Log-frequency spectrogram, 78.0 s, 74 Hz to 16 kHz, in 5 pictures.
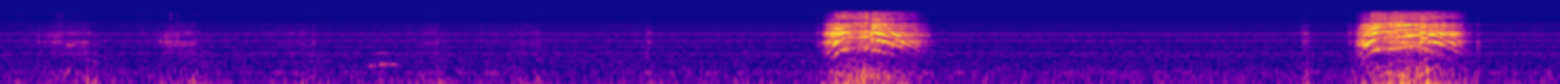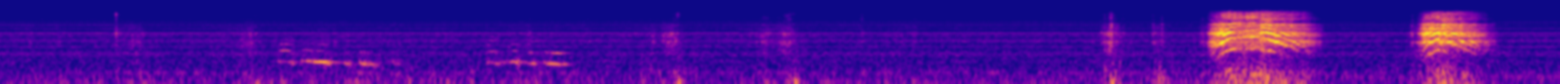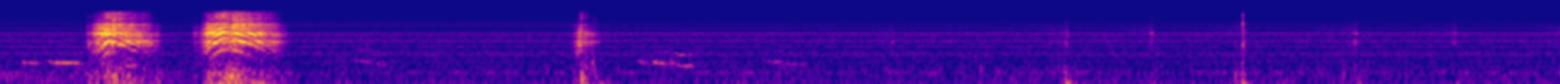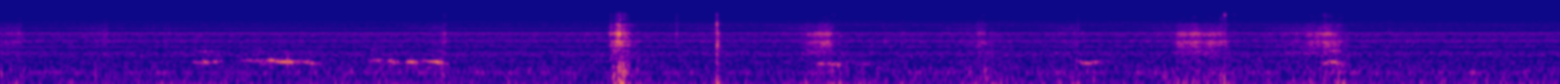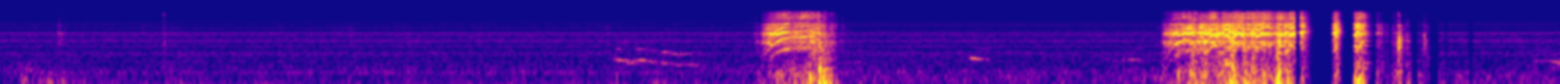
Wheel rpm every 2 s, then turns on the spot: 0, 20, 10, 0, 40, 0, 0, 40, 0, 0, 0, 0, 0, 0, 40, 10, 20, 10, 0, 0, 0, 0, 0, 10, 0, 0, 0, 0, 0, 10, 0, 0, 0, 0, 0, 50, 0, 120, 10.
4-6 14-16 46-48 58-60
